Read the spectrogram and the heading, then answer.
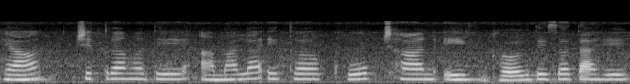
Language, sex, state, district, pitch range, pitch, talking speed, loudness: Marathi, female, Maharashtra, Gondia, 225-255 Hz, 240 Hz, 95 wpm, -16 LUFS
